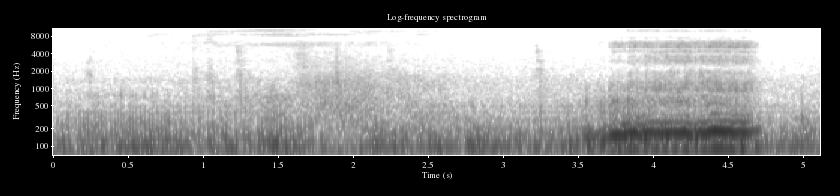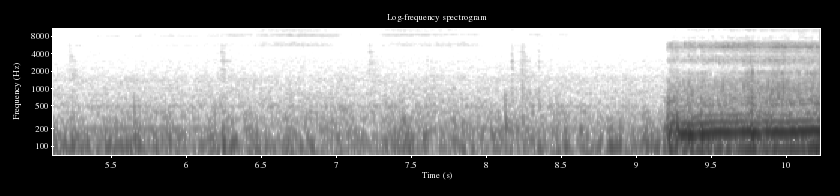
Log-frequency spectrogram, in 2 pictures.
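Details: Fran, a Shih Tzu and Pekingese mix dog, sleeps snoring after a long play session; low buzzy rasping snores come twice, about five seconds apart, with soft breathing in between.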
